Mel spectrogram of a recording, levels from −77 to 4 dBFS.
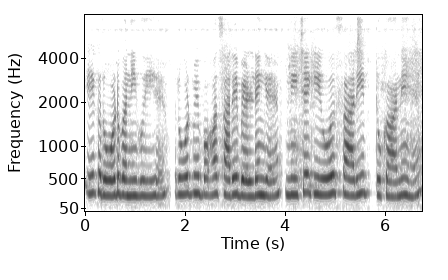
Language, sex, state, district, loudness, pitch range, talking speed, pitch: Hindi, female, Maharashtra, Pune, -24 LUFS, 245-270 Hz, 150 wpm, 255 Hz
